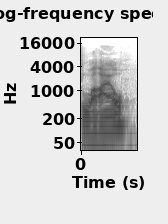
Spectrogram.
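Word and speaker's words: Lisle: Um, also apparently her name is pronounced Lyall.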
